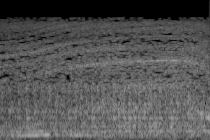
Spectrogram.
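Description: Handheld electric drill running steadily under load as it bores into the wooden wardrobe panel, with a faint high motor whine over the grinding.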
